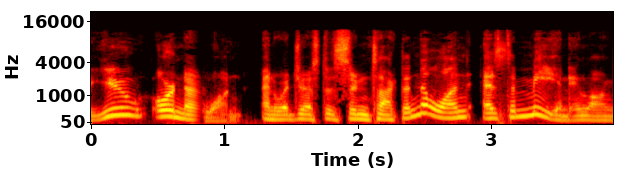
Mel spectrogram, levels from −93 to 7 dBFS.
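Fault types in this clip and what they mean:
Burst of packet loss: consecutive packets were lost, so the receiver stretched and faded the preceding sound for 100 ms and 60 ms, skipping the audio between.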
